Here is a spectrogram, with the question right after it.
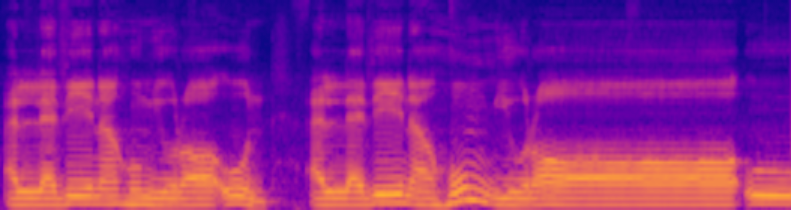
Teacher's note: the mim is pronounced, the connection between the mim and the ya is smooth. All right, so we don't merge it.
